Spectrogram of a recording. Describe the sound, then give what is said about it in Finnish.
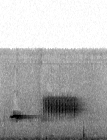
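A red-breasted flycatcher gives its dry, clicking rattle call: a brief high note, then a rapid, faint rattling burst of clicks, soft and short. “Pikkusiepon laulu on helppo oppia tuntemaan, mutta tämä taustalta kuuluva naksutus, vetelähkö rätinä, on myös hyvä oppia tuntemaan.”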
